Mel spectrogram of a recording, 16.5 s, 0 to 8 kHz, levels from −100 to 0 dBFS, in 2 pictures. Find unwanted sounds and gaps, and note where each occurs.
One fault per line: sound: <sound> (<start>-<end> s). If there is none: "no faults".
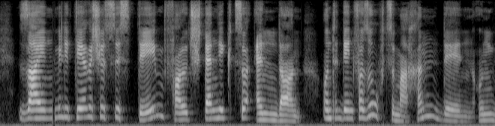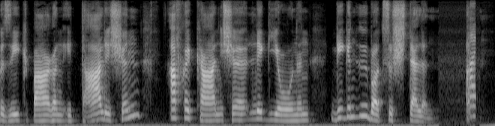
sound: dropout (0.9-0.9 s)
sound: laugh (16.0-16.2 s)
